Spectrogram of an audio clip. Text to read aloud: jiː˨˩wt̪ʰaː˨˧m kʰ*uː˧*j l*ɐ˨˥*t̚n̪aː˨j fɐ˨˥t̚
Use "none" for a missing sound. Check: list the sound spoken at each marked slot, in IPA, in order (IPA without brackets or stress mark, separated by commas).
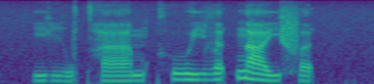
uː˧, ɐ˥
